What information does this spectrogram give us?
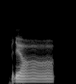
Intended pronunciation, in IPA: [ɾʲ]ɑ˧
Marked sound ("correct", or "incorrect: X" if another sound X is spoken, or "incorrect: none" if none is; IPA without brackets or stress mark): correct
